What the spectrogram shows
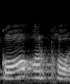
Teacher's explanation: ये जो क वर्ग होता है वो हमारा क्या होता है, कंठ ध्वनि होती है ना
